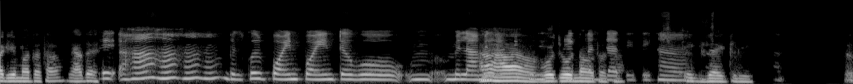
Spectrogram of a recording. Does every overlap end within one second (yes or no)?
no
